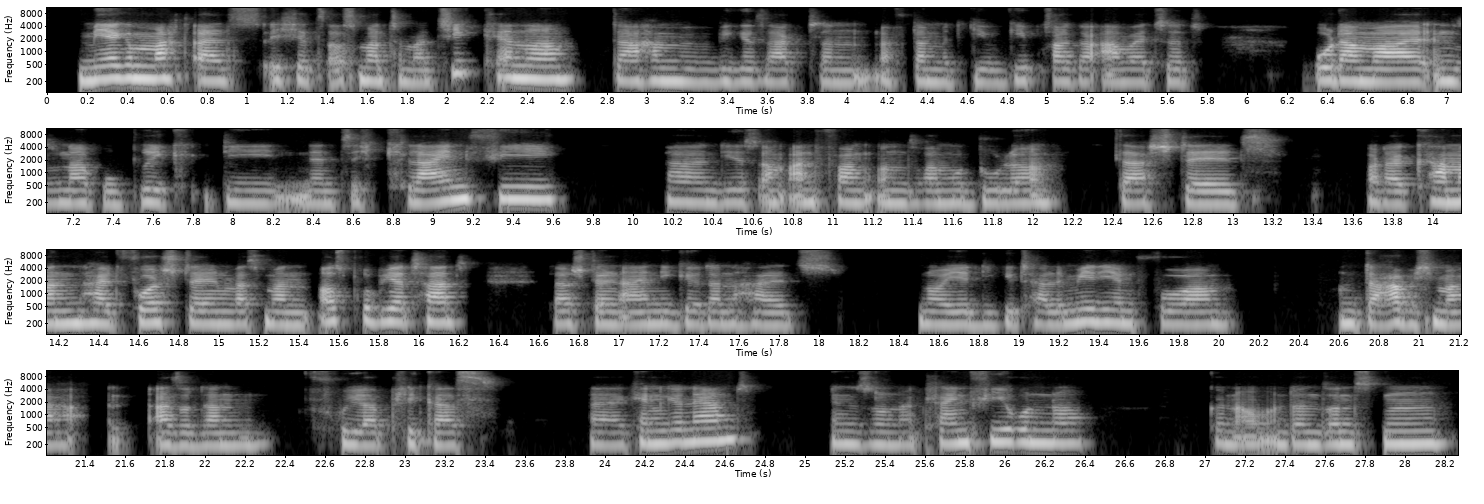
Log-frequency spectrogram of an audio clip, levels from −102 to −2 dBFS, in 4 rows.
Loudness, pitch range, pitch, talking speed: -31 LUFS, 195-215 Hz, 200 Hz, 150 wpm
